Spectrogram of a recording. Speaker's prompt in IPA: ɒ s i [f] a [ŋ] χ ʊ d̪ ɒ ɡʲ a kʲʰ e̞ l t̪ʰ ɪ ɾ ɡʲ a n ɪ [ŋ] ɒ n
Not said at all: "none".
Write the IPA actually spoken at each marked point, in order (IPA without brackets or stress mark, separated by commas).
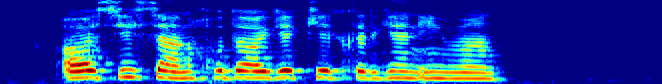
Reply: s, n, m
